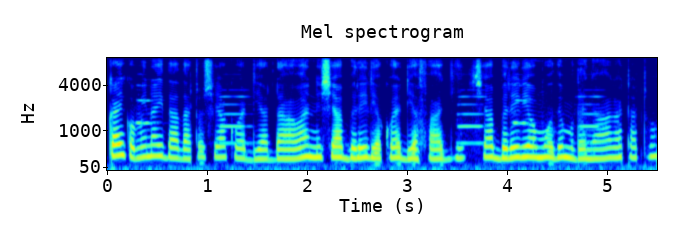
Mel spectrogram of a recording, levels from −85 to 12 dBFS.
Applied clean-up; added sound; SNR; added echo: neural diffusion model UNIVERSE++.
